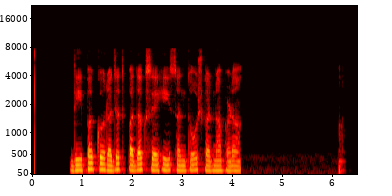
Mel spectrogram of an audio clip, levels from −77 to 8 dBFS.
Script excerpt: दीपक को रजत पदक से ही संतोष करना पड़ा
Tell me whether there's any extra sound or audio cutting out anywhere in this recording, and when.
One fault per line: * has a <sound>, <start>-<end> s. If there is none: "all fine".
all fine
